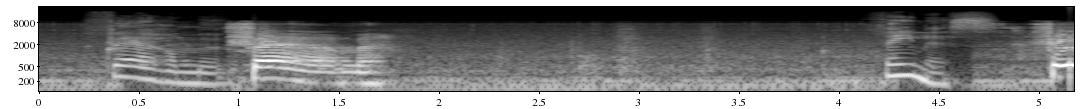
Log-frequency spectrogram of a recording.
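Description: A young woman speaks single words clearly and slowly, close to a microphone.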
